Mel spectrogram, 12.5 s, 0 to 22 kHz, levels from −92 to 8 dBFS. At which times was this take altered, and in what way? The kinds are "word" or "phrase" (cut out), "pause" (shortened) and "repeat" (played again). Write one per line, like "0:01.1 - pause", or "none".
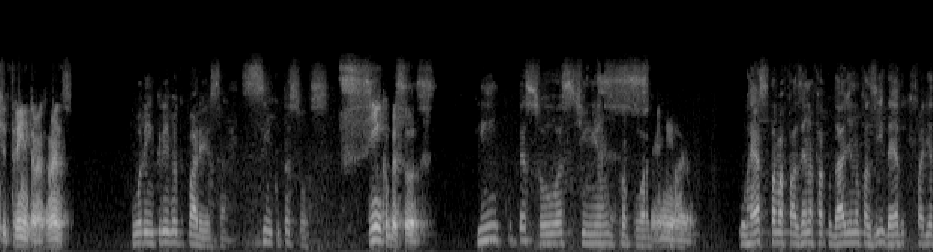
none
